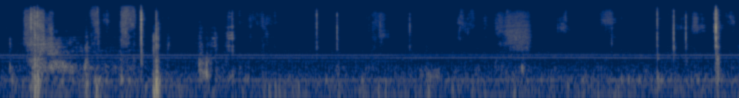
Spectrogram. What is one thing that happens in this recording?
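Plastic card sleeves and wrappers crinkle and rustle under gloved hands.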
